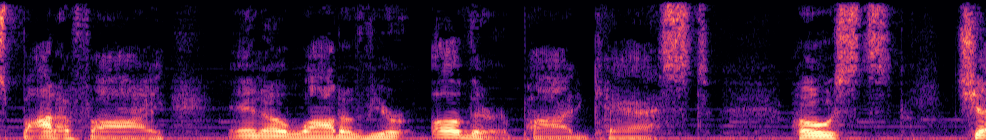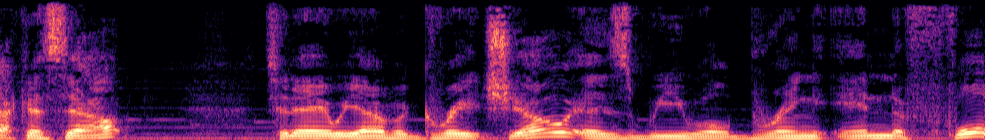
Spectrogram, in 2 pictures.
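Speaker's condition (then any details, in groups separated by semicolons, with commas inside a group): No condition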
